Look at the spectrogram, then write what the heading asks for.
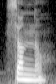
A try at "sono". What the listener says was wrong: See, just watch the last one again. It's not sonno. It's only one N. Sono.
